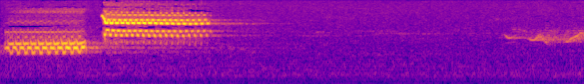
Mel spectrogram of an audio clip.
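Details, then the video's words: Wood thrush singing: a low, rich fluted phrase immediately followed by a higher, shimmering trilled flourish, then near silence with a faint distant whistle at the end. "Wood Thrush Bird Singing"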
